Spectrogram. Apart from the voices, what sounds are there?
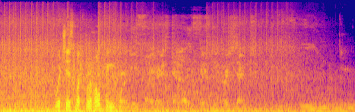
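gunfire shooting down fighters in the video game Warframe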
